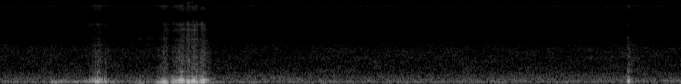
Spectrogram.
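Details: A small pet dog snoring while asleep and dreaming of chasing rabbits, indoors: two low, rough snorting breaths near the start, then quiet room hiss with one short click later.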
